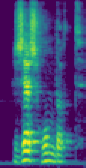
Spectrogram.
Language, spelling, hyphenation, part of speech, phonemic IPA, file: Dutch, zeshonderd, zes‧hon‧derd, numeral, /ˈzɛsˌɦɔn.dərt/, Nl-zeshonderd.ogg
- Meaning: six hundred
